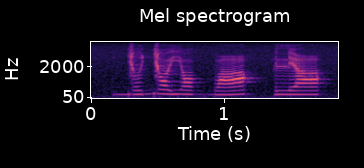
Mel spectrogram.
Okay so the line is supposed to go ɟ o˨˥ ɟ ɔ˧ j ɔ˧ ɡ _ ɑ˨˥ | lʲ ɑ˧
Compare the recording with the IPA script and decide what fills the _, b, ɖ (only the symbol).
b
